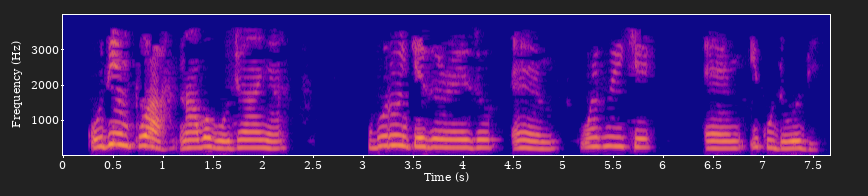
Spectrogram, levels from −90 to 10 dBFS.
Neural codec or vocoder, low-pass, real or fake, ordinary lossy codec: none; 3.6 kHz; real; MP3, 16 kbps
